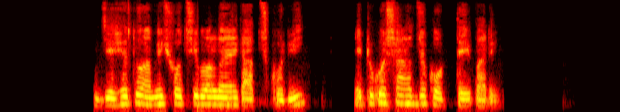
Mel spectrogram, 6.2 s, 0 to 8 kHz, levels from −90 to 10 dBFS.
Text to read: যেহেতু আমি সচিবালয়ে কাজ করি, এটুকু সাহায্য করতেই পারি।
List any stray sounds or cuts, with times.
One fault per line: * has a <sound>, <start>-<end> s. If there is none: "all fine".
all fine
